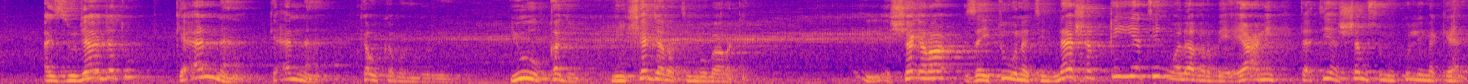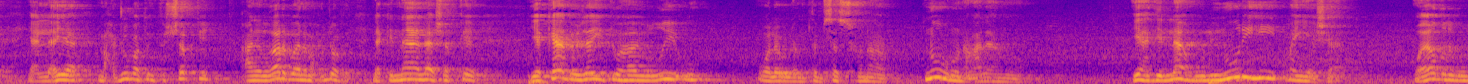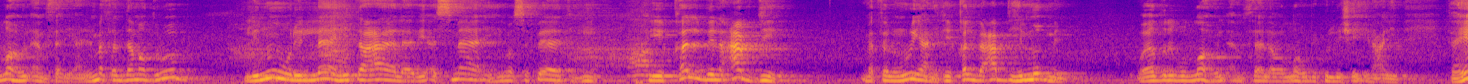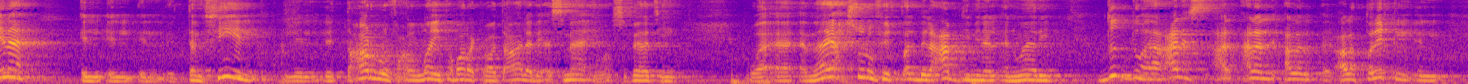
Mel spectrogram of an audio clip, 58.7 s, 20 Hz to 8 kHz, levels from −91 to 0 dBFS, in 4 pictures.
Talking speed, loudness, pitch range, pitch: 100 wpm, -23 LUFS, 155-205 Hz, 170 Hz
